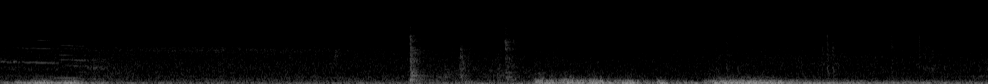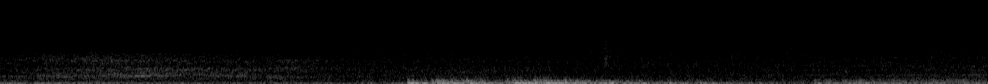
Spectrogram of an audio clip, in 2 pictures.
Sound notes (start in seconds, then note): 0.1 door creaking; 6.0 thunder rolling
